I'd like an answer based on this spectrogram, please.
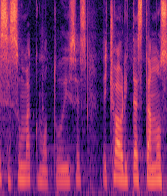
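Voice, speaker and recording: Her words come out very fast. The woman's voice sits at a medium pitch. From Mexico, Michoacán. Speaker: entrepreneur. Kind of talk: casual chat. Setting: studio.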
